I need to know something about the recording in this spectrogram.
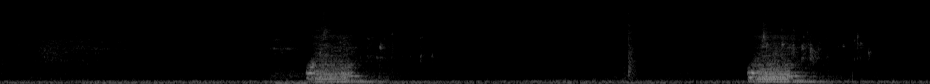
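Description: Water sloshes and splashes in a washing machine tub.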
